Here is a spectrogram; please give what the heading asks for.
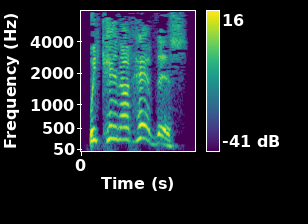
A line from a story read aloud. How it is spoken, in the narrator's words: the woman cried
